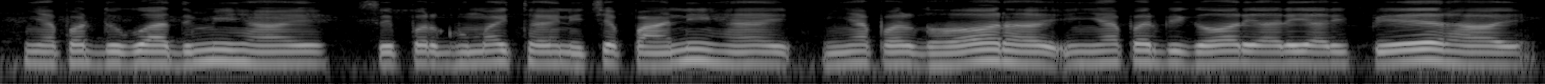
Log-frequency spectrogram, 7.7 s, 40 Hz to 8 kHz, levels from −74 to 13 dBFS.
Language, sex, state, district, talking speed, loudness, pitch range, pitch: Bajjika, male, Bihar, Vaishali, 185 wpm, -26 LUFS, 150-160 Hz, 155 Hz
